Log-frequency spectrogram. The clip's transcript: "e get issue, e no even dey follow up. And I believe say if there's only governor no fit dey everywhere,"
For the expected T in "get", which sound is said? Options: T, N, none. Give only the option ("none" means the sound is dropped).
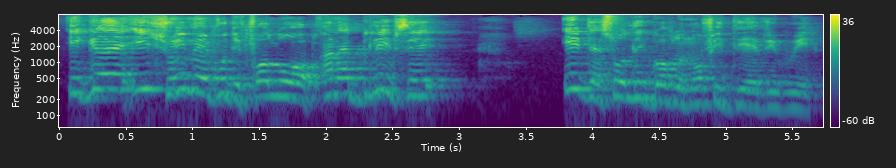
none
